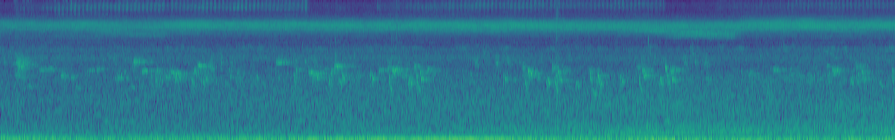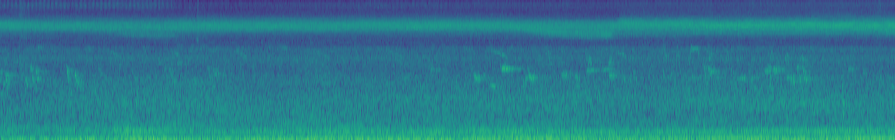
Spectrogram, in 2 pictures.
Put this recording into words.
Bird calls, Traffic noise, Stream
